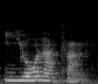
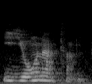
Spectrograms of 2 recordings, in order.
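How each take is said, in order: No difference in how they are said.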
